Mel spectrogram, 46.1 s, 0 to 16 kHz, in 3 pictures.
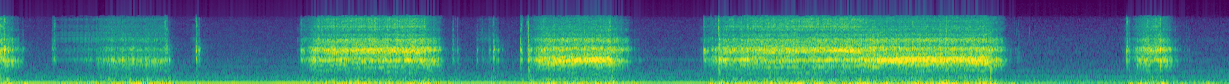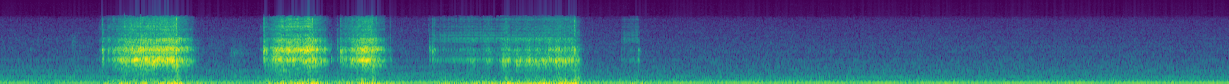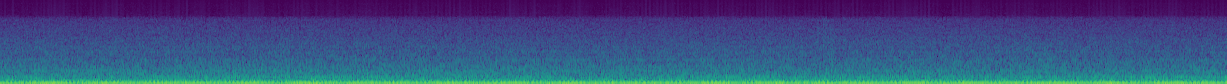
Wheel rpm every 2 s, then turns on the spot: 10, 0, 40, 30, 30, 70, 20, 10, 30, 20, 10, 0, 0, 0, 0, 0, 0, 0, 0, 0, 0, 0, 0.
20-22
